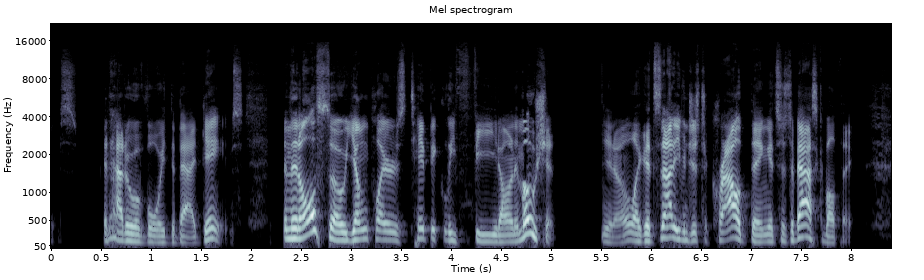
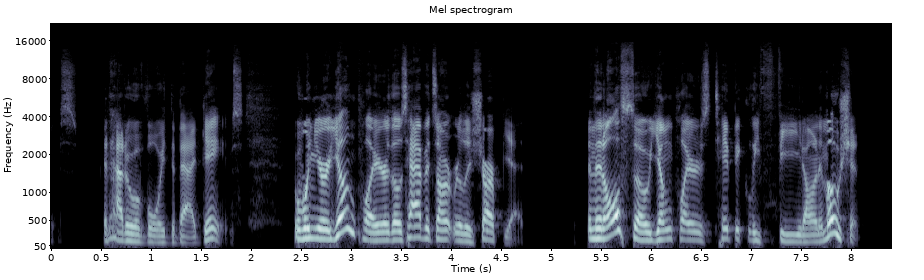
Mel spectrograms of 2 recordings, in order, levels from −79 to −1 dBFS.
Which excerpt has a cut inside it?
first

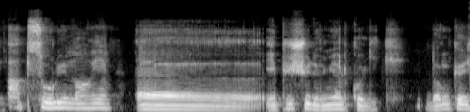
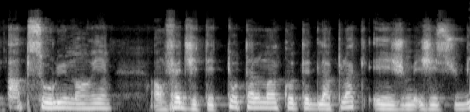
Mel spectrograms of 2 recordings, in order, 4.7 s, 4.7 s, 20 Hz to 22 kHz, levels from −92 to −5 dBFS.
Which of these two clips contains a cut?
first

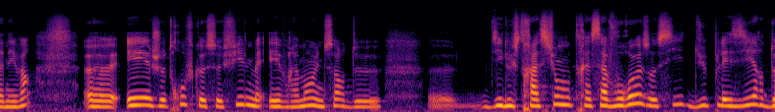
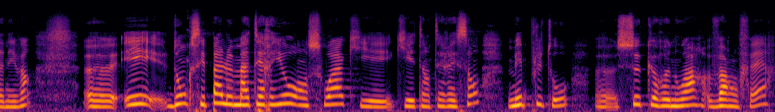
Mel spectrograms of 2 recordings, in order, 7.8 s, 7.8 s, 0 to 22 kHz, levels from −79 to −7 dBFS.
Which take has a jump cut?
first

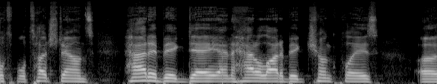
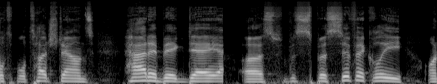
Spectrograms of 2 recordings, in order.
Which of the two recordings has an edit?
second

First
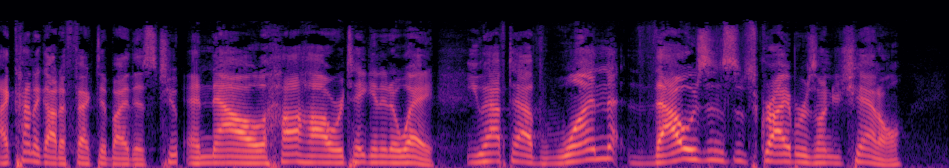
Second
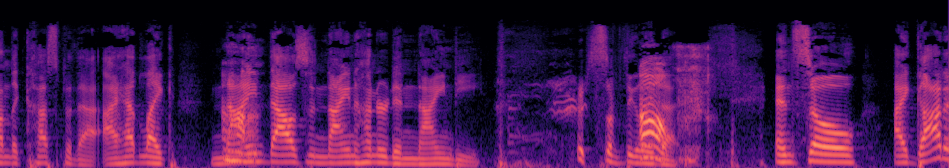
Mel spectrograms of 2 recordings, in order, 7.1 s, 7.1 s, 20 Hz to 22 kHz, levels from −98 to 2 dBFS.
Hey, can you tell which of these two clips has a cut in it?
first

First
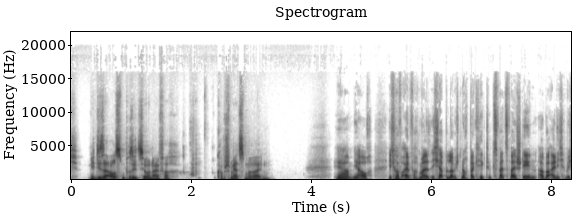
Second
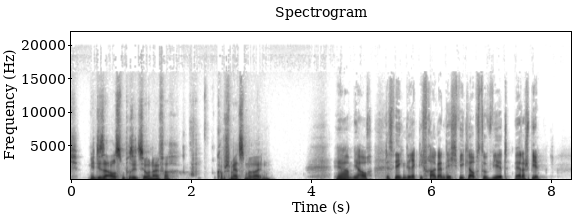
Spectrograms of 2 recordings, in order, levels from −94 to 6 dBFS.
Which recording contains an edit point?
second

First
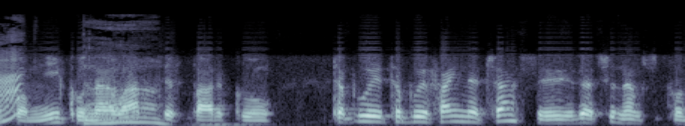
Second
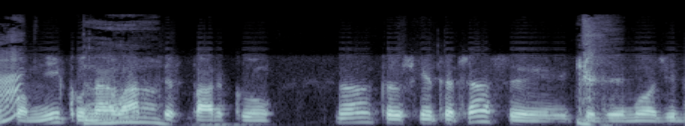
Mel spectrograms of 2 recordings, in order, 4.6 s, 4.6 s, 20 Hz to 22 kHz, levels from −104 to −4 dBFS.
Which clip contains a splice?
first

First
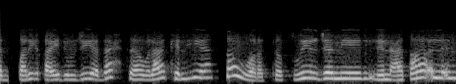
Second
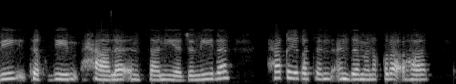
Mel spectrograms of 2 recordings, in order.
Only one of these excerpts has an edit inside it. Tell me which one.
first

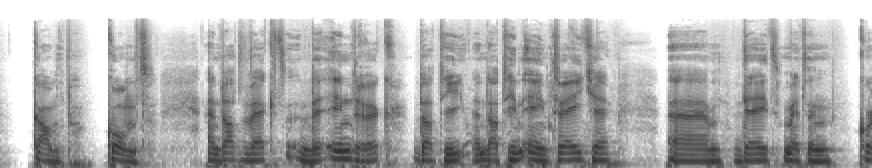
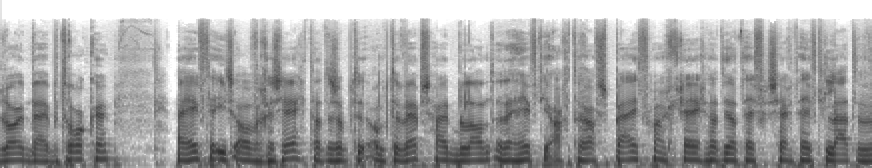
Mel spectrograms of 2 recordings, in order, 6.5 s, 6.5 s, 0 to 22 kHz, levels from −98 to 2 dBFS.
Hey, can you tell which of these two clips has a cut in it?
first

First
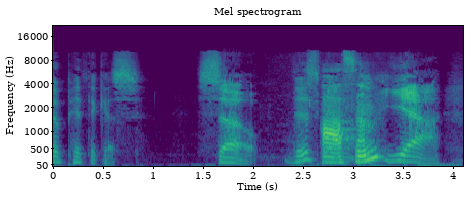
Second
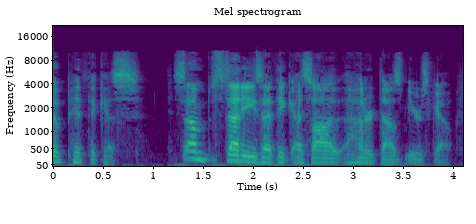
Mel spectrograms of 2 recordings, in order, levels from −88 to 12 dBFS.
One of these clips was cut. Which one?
second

